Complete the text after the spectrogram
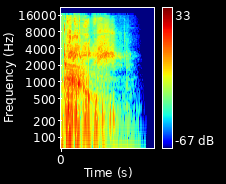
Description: Minecraft Version Minecraft Version snapshot Latest Release | Latest Snapshot snapshot / assets / minecraft / sounds / mob / zombie / hurt1.ogg Compare With Compare With Latest Release | Latest Snapshot
hurt1.ogg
